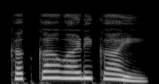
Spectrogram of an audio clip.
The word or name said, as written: ಕಕ್ಕಾವಾಡಿಕಾಯಿ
